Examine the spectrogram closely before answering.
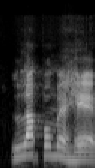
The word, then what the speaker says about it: La Pommeraye: Por exemplo, La Pommeraye, me permitam usar aí a pronúncia francesa.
